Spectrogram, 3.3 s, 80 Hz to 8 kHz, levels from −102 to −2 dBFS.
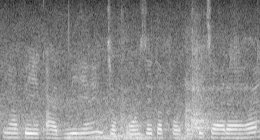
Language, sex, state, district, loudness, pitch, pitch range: Hindi, female, Chhattisgarh, Raipur, -13 LUFS, 240 Hz, 230-245 Hz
